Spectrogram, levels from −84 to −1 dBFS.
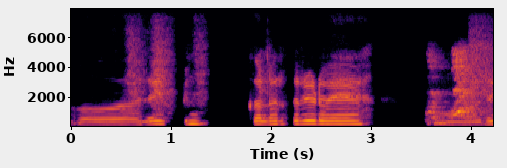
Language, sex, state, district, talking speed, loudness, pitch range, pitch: Rajasthani, female, Rajasthan, Nagaur, 115 wpm, -28 LUFS, 175-200 Hz, 200 Hz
